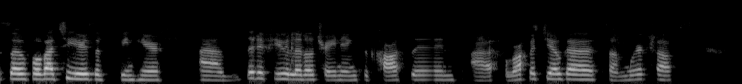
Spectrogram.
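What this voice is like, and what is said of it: Somewhat unusual mixed accent. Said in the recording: “As you can hear, my accent's a bit weird.”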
